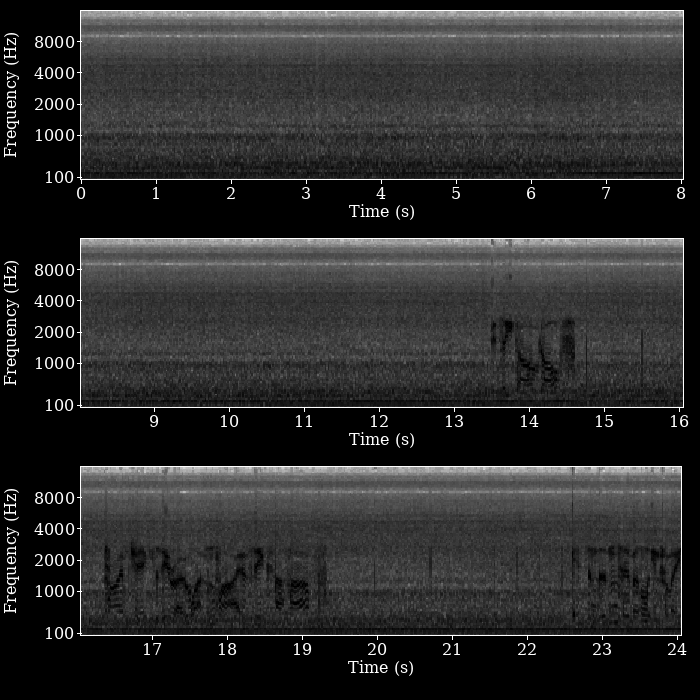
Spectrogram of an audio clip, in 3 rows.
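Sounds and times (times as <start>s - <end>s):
aircraft engine and propeller droning: 0.0s - 24.0s.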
